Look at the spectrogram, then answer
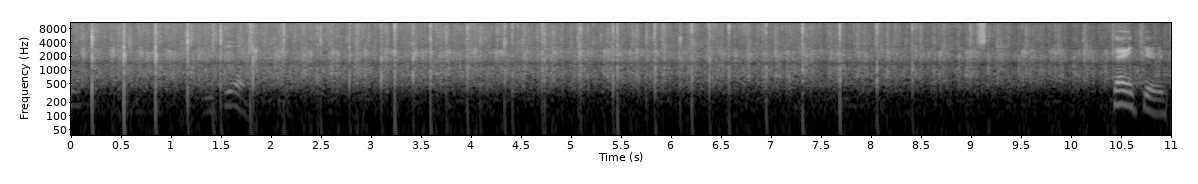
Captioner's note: applause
